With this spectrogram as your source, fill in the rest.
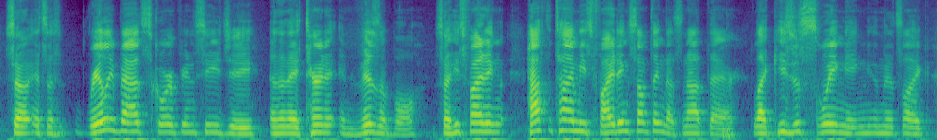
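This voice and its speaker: A man's voice: high voice, normal speed, few pauses, fairly bright tone, clean tone. A man co-hosting a podcast, casually recapping a movie, rambling, swearing and laughing as he goes. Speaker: podcast co-host.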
